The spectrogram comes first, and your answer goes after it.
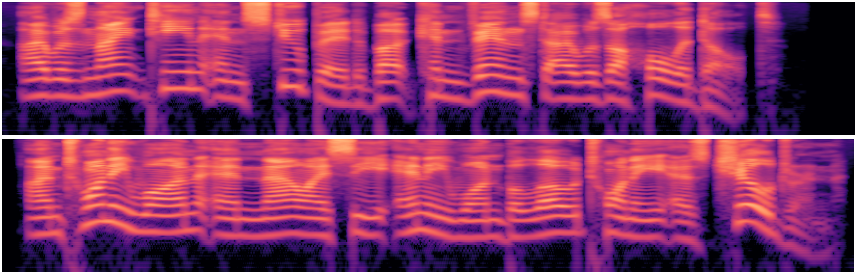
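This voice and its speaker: A man reading forum posts and replies aloud in a steady, even narration. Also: on the high side, clean tone, no echo, studio quality. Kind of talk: scripted narration.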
